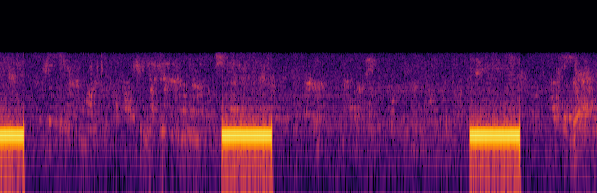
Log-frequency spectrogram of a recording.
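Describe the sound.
Ringback tone of an outgoing telephone call ringing out: three steady, single-pitch beeps of about a second each, spaced at regular intervals of roughly five seconds. Faint background noise fills the gaps.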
